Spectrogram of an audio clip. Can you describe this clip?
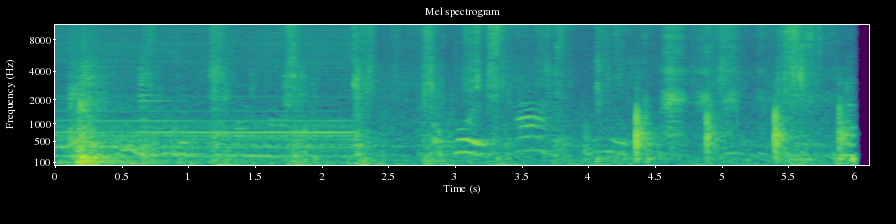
20141119 steps H2nextXY
Sound Description: echoing steps of heeled shoes in the hallway
Recording Device: Zoom H2next with xy-capsule
Location: Universität zu Köln, Humanwissenschaftliche Fakultät, building 906, groundfloor
Lat: 50.934730
Lon: 6.920533
Recorded by: Natalie Tran and edited by: Melanie Haselhoff
This recording was created during the seminar "Gestaltung auditiver Medien" (WS 2014/2015) Intermedia, Bachelor of Arts, University of Cologne.
cologne, shoes, field-recording, steps, university, hallway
